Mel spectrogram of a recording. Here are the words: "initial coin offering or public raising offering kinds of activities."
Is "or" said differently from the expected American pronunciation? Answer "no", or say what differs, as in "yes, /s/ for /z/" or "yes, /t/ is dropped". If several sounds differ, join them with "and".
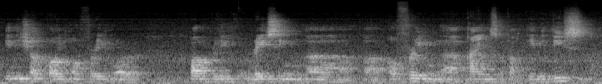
no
